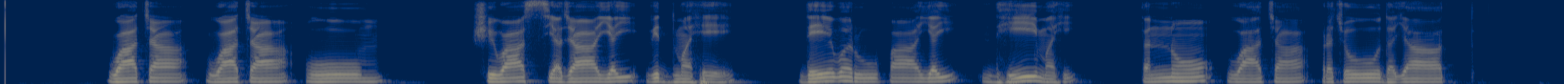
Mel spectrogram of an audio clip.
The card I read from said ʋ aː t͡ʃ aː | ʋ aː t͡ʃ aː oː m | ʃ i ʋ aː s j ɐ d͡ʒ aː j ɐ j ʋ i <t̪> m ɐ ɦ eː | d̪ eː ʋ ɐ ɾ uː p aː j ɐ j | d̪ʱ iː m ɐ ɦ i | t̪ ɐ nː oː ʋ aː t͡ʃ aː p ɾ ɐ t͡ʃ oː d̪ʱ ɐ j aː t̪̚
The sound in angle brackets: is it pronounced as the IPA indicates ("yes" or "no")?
no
